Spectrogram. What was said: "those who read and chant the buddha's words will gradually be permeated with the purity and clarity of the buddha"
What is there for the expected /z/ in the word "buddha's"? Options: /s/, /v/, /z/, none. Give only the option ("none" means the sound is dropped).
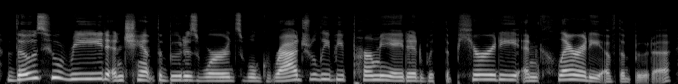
/z/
